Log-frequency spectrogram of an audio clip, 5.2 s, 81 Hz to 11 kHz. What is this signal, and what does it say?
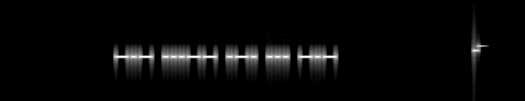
Morse code, heard as a keyed tone, about 32 wpm, 700 Hz. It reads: K3RSK
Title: USA Call Signs - 5 Characters - 4x Character Spacing - 30wpm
